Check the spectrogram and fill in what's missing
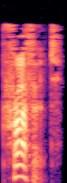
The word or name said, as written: prophet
